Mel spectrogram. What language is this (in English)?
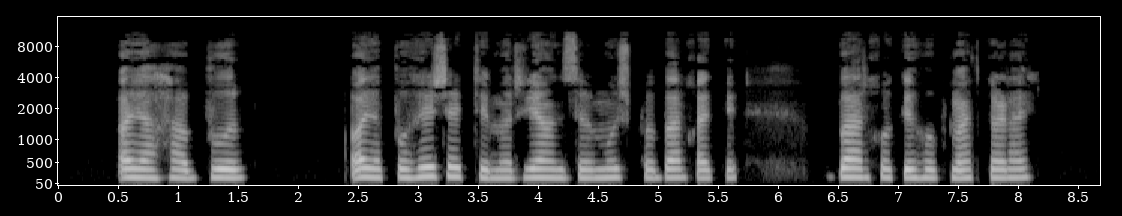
Pashto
